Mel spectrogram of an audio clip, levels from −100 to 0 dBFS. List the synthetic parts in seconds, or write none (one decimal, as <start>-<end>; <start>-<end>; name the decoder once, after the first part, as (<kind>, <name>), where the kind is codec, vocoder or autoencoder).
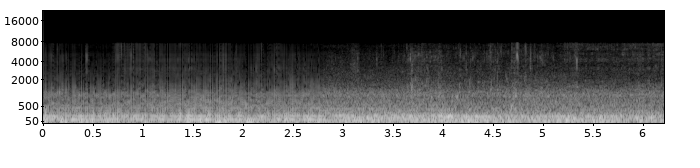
0.0-2.8 (vocoder, BigVGAN v2)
